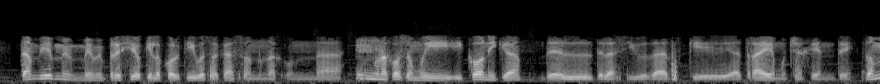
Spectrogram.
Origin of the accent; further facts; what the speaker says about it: Manchester, North West England, United Kingdom; also born or lived in Sheffield; now in Argentina; Nací en Sheffield y me crié en el sur de Manchester.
